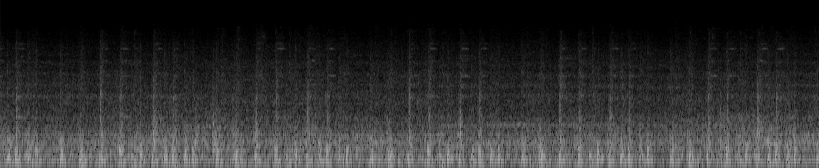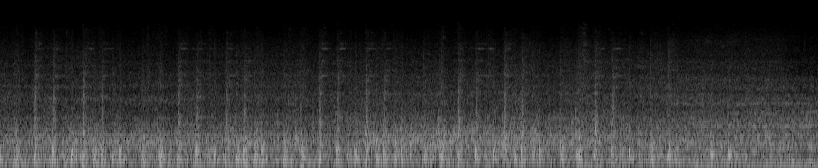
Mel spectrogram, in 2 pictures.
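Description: Express passenger train passing close by, its wheels clattering steadily over the rail joints in a rapid run of clicks over a low rumble.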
